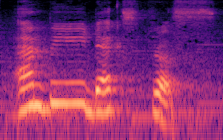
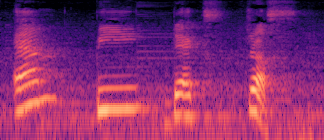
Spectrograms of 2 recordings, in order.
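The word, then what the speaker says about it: ambidextrous: की कह जो दोनों हाथ ना लिख सके एम्बीडेक्स ट्रस ठीक है एम्बी एम्बी डेक्स ट्रस ठीक है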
